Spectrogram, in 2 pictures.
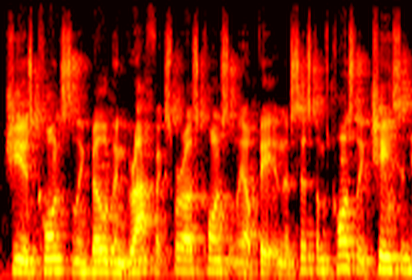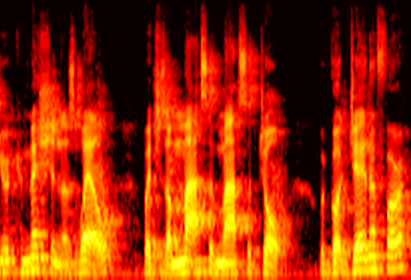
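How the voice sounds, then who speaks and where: In an indoor office meeting room, a man runs a company staff meeting, bluntly motivating his team and swearing casually. His voice sits on the high side and moves fairly quickly with few pauses, recorded with a roomy echo and faint background noise.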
